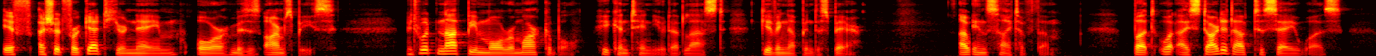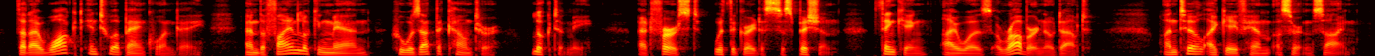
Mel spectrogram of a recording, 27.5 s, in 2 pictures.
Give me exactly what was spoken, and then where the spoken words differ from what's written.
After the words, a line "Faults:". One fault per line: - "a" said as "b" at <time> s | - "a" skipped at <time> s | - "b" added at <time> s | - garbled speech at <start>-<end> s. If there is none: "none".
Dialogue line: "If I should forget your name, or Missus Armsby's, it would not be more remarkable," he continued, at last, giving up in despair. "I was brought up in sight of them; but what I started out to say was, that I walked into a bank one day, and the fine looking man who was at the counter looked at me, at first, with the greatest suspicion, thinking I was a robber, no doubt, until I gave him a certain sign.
"If I should forget your name, or Missus Armsby's, it would not be more remarkable," he continued, at last, giving up in despair. "I in sight of them; but what I started out to say was, that I walked into a bank one day, and the fine looking man who was at the counter looked at me, at first, with the greatest suspicion, thinking I was a robber, no doubt, until I gave him a certain sign.
Faults:
- "was brought up" skipped at 9.7 s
